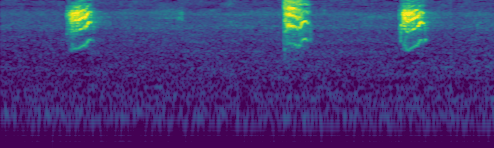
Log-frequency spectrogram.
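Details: Female double-collared seedeater call, played to excite and warm up males kept by breeders for singing tournaments; three short, high, sharp chipping notes, each dropping at its tail, spaced about one and a half seconds apart over a quiet background.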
